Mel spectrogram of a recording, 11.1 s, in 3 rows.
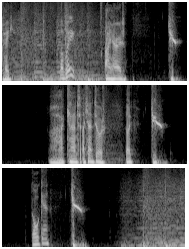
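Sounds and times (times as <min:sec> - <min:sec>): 
speech: 0:00.0 - 0:00.4, 0:01.2 - 0:02.6, 0:03.3 - 0:03.6, 0:04.6 - 0:07.0, 0:08.0 - 0:09.1
person whistling imitating smoke alarm low-battery chirp: 0:03.4 - 0:03.6, 0:06.7 - 0:07.1, 0:08.8 - 0:09.2.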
